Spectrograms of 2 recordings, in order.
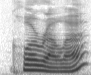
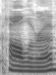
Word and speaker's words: chlorella: Recently we talked about chlorella, and I'm saying it correctly this time. – Very good job, Lisa. Nice. Very impressed. – Not cholera.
